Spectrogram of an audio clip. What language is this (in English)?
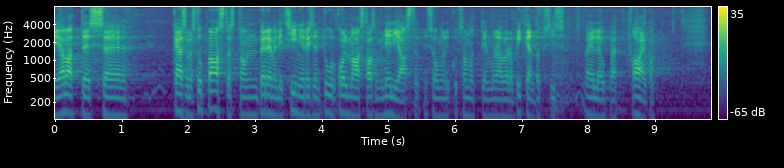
Estonian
